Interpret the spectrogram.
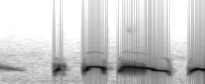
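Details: Spotted dove coo used to stimulate training birds: a clipped opening note, an arched hoot, a long wavering descending coo and a closing hoot, loud and clear with no background.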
